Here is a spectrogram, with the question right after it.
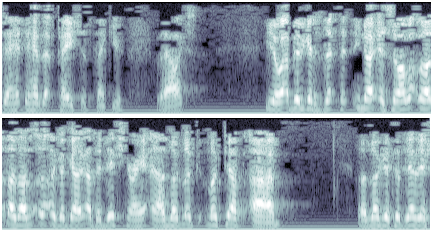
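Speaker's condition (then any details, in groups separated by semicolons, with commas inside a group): Stuttering; struggled with it for a while, adults at gadsdale said stutter barred preaching; tired tonight, feels an hour later, stutters more; stutters more when tired; repeated sounds, repeated words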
